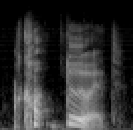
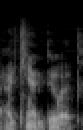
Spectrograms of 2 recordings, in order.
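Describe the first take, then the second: First: High put-on British accent. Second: Said in the usual way. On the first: Tutor showing he can't do the accent, mock British accent. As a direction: say it high, in exaggerated British English. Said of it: "I'm not mocking the British accent". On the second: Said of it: "I'm just saying I can't do it".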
